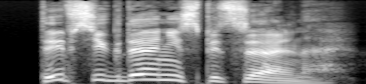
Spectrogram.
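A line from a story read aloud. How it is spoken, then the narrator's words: Sighing. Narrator (Russian): вздохнул я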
